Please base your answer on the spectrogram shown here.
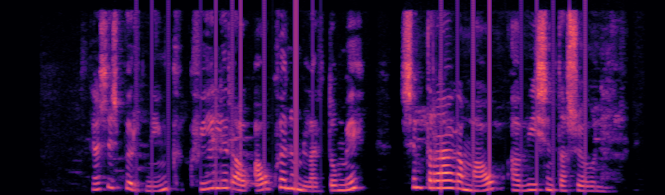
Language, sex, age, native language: Icelandic, female, 50-59, Icelandic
